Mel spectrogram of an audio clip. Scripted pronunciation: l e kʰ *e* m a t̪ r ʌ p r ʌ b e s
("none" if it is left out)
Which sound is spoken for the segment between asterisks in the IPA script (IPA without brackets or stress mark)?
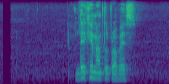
e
